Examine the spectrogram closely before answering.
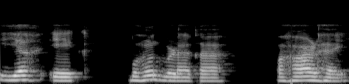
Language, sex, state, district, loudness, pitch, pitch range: Hindi, male, Chhattisgarh, Balrampur, -18 LUFS, 175 Hz, 165-190 Hz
